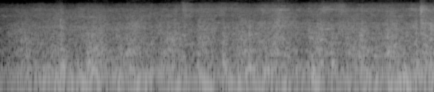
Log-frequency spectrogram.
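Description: A steam-era train in the Railroads Online game rolling slowly up a slight grade, making a steady, dense rumble and hiss of wheels on rails that goes on without a break.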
